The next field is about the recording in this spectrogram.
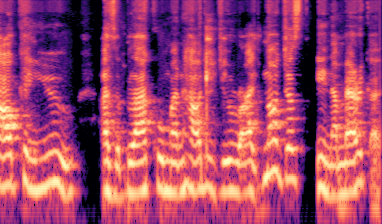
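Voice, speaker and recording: A woman with a Nigerian accent, medium pitch and ordinary pitch variation at a moderate pace, on a very clean recording with a silent background. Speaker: leadership expert and professor. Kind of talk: motivational talk to students.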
